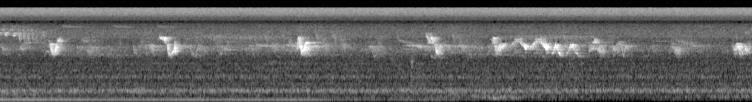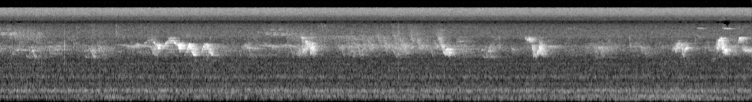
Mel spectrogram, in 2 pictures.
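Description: Small birds chirping: short, high call notes every couple of seconds, sometimes in quick clusters, over a steady low background hum.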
